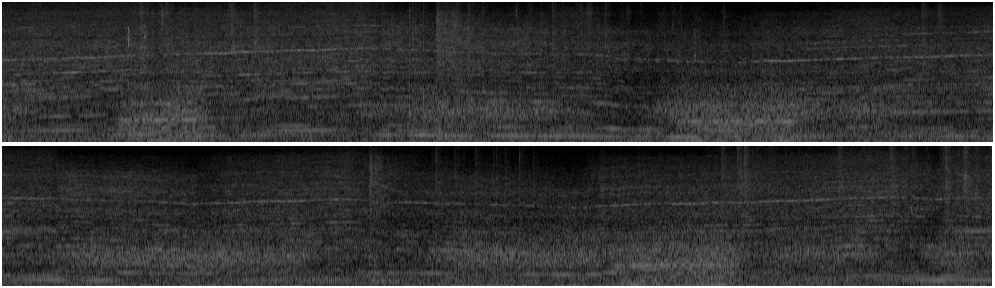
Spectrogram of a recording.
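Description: A racing car engine roars and whines, rising and falling in pitch as it shifts gears.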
